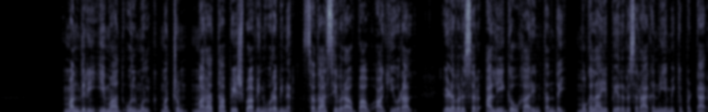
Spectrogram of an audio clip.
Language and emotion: Tamil, neutral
